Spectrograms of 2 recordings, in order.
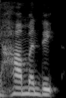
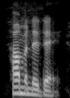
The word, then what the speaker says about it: Hominidae: Orangutans are primates, yes, but they are not in the family Hominidae. Did I pronounce it right? Hominidae.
